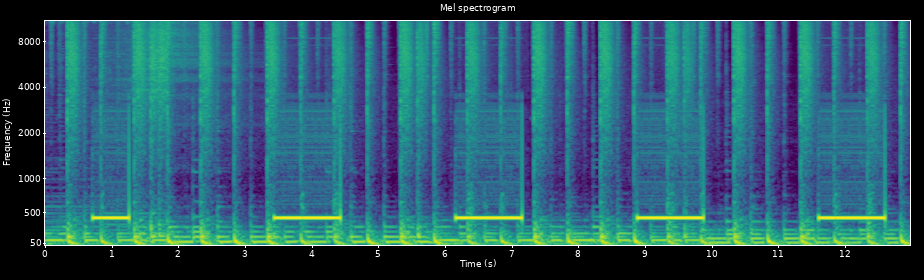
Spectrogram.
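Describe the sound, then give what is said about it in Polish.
Five ringback tones from an outgoing phone call to a prize-game contestant repeat at steady intervals, each a clear sustained beep, over a continuous background music bed, with no one answering. “No niestety, 5 sygnałów minęło. Ktoś, do kogo właśnie dzwoniliśmy, widocznie był zajęty”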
